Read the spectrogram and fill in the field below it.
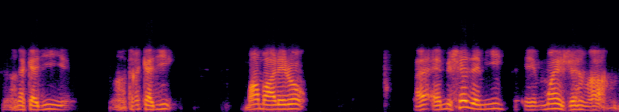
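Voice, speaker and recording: A man hosting a show has a fairly high, gravelly voice and tells listeners a meandering, chatty story in casual talk, correcting himself now and then. The sound is thin and phone-like, dry with no echo.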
